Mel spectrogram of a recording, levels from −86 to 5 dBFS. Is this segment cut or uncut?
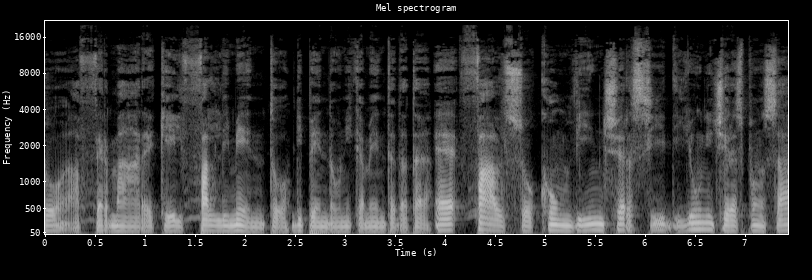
cut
